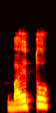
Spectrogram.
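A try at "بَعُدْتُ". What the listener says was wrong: बाउत्तु, बाउत्तु ऐन कलमे में पेश आएगा. बाउत्तु, बाउत्तु.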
